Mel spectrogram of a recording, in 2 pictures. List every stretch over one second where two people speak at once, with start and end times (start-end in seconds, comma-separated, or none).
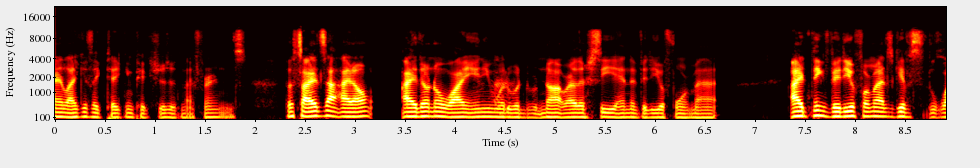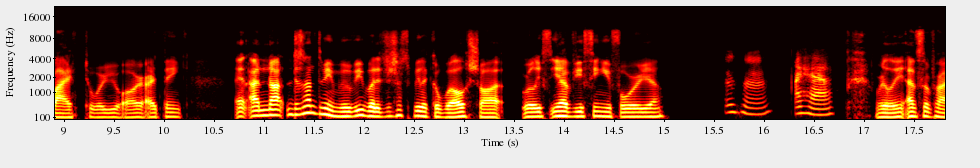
none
